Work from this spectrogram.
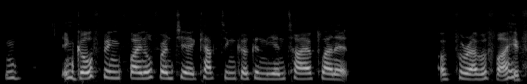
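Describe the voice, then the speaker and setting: High-voiced woman, dry close sound. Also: steady tone, normal speed, no echo. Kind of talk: casual chat and amateur read-aloud of game script.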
